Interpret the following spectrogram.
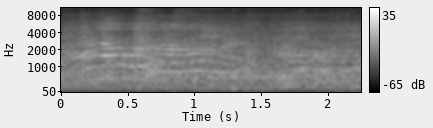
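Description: Indistinct chatter of several shoppers' voices, including high children's voices, with a brief louder peak about a third of a second in.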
